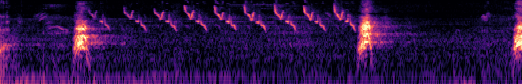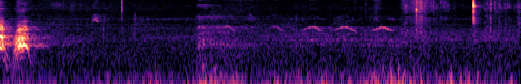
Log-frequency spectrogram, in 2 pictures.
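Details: Fiercely barking dogs, recorded binaurally with in-ear microphones in heavy wind: four loud, harsh barks spaced a few seconds apart, the last two close together, with a songbird's descending chirps and wind rumble behind.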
